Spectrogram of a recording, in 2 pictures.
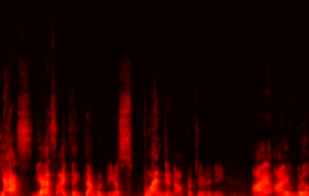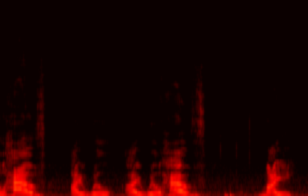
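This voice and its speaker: At a fairly slow pace, a man does a put-on character voice pitched high. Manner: nervous, muttering, stammering.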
